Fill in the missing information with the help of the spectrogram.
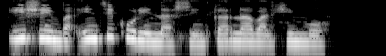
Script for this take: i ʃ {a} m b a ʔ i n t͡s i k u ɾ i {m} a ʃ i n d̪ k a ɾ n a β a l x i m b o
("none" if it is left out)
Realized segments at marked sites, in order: i, n

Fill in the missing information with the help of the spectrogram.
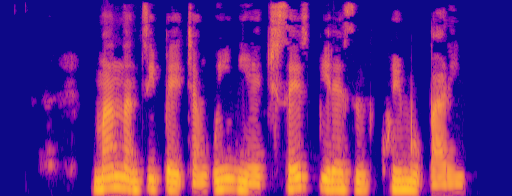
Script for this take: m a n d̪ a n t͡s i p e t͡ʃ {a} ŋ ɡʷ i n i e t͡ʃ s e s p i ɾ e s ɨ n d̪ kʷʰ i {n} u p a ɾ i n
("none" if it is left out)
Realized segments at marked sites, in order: a, m

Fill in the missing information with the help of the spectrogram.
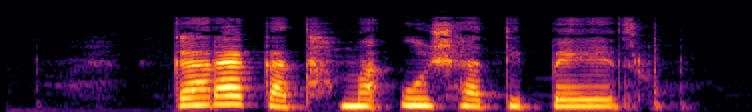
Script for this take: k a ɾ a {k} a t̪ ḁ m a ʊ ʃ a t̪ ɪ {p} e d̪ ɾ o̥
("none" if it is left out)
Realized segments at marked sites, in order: k, p

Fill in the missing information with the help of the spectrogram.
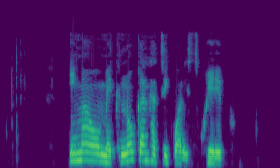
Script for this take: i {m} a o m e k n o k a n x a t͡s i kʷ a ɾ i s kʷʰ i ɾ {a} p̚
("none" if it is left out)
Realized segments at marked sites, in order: m, i

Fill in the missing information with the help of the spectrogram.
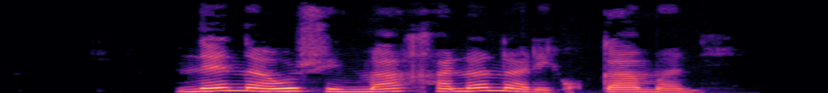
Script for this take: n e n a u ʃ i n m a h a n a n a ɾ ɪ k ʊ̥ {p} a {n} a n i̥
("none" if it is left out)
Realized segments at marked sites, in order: k, m

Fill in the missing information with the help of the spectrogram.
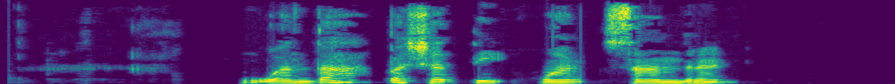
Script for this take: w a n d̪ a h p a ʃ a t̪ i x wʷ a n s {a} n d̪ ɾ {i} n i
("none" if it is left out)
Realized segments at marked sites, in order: a, a

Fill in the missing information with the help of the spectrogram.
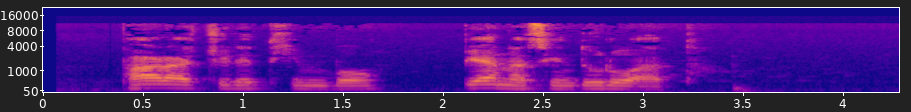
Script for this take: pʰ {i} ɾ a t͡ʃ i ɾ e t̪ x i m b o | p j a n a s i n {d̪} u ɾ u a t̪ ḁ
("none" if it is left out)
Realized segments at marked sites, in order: a, d̪

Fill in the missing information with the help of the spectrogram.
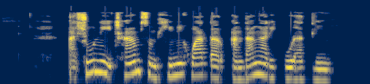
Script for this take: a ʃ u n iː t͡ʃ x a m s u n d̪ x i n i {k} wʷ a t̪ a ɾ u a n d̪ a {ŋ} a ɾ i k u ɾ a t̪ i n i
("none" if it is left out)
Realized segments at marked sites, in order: x, ŋ

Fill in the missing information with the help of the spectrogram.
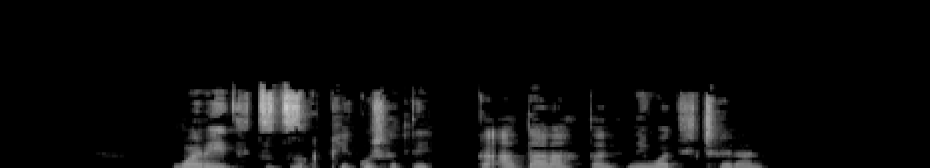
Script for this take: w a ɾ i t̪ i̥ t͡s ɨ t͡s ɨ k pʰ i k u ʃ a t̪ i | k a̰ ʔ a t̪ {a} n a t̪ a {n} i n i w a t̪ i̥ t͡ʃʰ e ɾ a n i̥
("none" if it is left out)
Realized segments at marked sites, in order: a, n

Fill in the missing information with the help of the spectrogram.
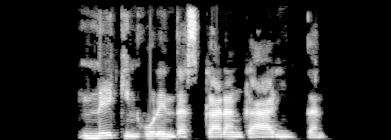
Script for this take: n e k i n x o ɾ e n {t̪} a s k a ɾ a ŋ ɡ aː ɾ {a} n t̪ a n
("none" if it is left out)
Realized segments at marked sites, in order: d̪, i

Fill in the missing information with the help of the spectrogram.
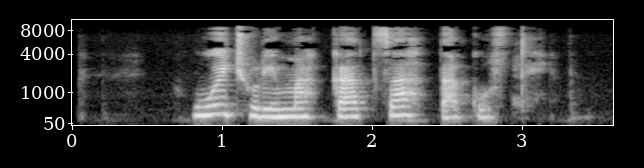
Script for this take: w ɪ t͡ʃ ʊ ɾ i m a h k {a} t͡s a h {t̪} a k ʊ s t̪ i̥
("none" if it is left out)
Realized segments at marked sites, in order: a, t̪

